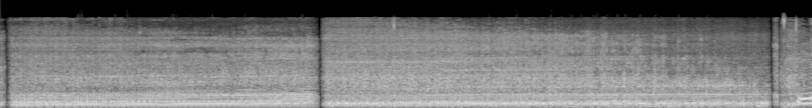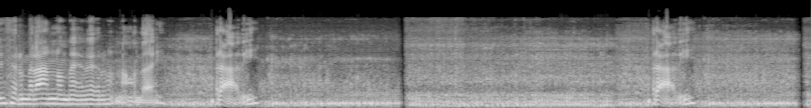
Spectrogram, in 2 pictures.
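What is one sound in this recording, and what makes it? A motorcycle engine drones steadily up close.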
